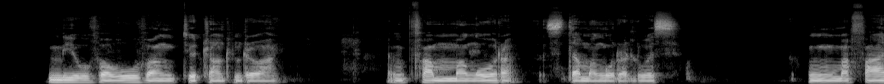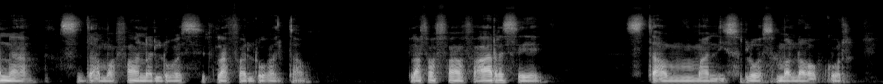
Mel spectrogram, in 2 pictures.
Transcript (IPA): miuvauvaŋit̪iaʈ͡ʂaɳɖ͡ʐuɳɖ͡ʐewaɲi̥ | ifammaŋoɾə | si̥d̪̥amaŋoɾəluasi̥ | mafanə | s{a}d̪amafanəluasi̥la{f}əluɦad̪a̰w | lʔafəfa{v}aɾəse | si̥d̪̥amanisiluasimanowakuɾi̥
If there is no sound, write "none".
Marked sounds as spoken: i, f, v

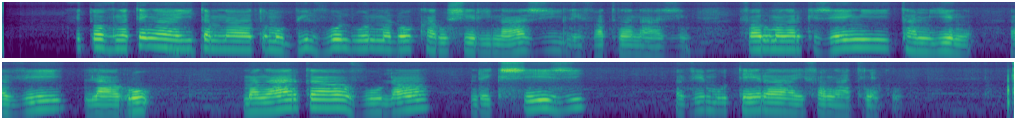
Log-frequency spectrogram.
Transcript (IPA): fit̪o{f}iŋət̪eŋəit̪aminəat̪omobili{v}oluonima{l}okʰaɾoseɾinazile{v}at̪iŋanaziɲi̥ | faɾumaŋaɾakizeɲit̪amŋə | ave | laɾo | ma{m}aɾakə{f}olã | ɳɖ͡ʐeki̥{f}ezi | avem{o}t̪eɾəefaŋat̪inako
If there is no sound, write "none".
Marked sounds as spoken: v, v, l, v, ŋ, v, s, o

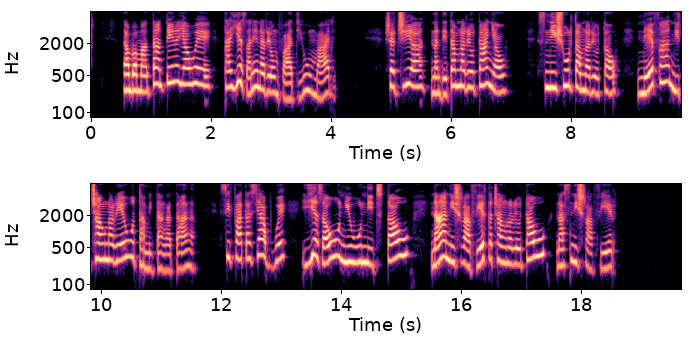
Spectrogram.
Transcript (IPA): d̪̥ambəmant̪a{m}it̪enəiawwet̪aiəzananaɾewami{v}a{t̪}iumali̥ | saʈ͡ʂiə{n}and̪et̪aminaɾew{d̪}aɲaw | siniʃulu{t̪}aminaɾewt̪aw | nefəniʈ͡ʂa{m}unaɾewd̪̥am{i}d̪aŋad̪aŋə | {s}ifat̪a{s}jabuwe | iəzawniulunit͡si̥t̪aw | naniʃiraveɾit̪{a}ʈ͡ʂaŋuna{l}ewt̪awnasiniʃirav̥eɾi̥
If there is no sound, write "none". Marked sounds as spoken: n, v, d̪, n, t̪, t̪, ŋ, i, s, s, a, ɾ

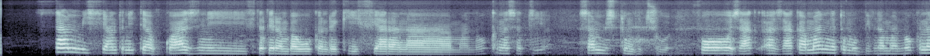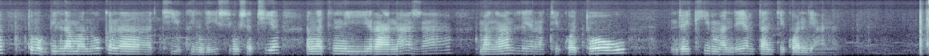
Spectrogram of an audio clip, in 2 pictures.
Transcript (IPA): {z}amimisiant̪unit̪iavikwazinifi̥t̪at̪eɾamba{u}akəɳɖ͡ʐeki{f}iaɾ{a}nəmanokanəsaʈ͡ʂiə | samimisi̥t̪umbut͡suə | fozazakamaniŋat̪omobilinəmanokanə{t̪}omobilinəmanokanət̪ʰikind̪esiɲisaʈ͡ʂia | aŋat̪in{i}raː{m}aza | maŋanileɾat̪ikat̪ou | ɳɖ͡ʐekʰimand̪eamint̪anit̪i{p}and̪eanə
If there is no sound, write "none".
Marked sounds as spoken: s, u, f, a, t̪, i, n, k

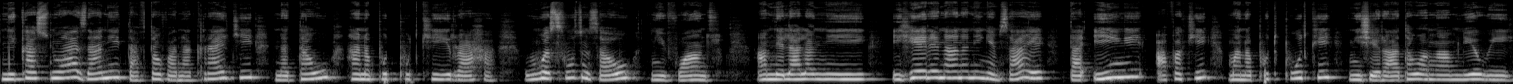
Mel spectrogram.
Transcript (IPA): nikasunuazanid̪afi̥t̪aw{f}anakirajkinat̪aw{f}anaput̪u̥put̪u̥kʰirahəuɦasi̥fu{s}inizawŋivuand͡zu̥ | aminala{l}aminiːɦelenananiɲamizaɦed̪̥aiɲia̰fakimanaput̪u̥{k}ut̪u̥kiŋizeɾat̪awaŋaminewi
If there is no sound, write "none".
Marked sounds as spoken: v, h, t͡s, l, p

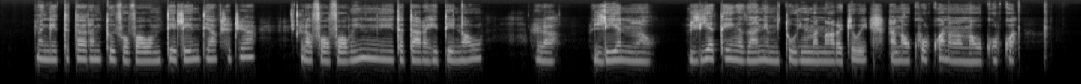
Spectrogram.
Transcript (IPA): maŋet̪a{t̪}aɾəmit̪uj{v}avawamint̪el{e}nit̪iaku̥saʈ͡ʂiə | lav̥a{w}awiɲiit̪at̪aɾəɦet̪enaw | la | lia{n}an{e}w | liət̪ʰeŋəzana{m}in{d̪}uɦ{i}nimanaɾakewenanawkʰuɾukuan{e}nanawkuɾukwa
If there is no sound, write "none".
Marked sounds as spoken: t̪, v, e, v, n, a, m, t̪, i, a

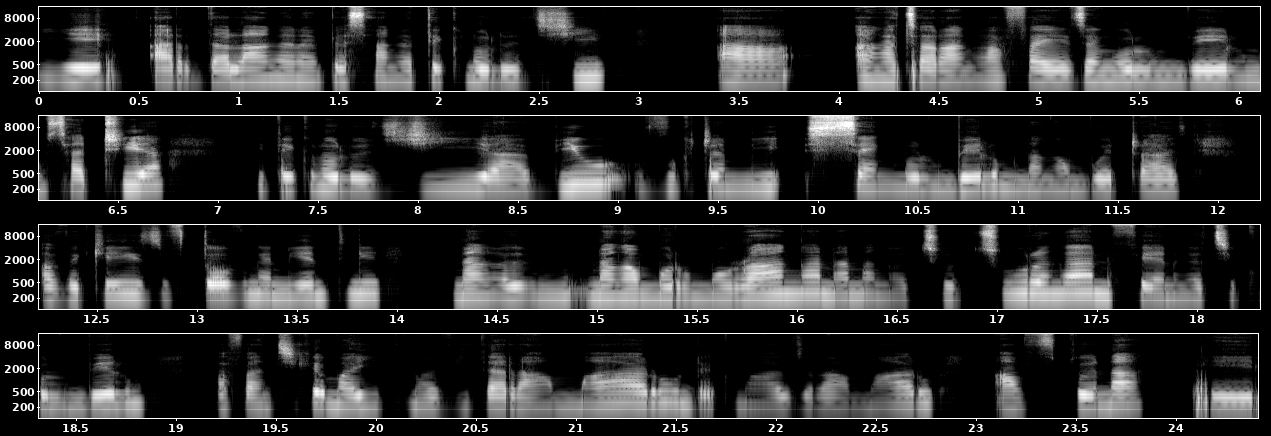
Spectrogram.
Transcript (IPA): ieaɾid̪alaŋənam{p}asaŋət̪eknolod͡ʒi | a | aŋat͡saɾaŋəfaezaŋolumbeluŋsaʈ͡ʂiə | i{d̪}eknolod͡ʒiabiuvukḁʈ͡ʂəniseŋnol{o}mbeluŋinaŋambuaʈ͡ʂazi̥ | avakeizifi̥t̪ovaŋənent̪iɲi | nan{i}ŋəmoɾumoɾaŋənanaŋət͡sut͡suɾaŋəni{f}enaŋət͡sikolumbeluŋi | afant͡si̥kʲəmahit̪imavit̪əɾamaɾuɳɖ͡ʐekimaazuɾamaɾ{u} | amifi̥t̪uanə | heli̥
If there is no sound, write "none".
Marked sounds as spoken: p, t̪, u, a, f, u

